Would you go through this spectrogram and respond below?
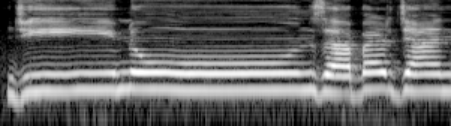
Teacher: جیم کے اوپر زبر ہے، نون کے اوپر شد ہے، یعنی کہ نون پھر مشدد ہو گیا۔ اب ہم نے جیم کو نون مشدد کے ساتھ ملانا ہے، ساتھ ساتھ ایک الف کے برابر لمبا غنہ بھی کرنا ہے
